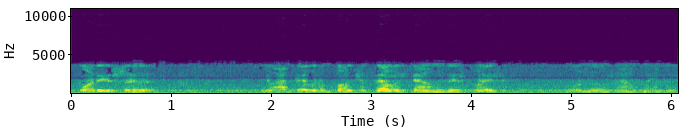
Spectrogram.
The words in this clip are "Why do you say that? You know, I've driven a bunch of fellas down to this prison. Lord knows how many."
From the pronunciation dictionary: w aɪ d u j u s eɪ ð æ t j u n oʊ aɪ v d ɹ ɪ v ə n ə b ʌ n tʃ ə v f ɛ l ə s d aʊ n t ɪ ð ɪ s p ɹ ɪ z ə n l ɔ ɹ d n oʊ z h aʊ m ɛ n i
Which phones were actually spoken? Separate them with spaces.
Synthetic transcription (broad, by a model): w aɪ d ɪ j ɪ s eɪ ð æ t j n oʊ aɪ v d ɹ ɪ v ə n ə b ʌ n tʃ ə v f ɛ l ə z d aʊ n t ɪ ð ɪ s b ɹ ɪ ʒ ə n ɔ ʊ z h aʊ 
